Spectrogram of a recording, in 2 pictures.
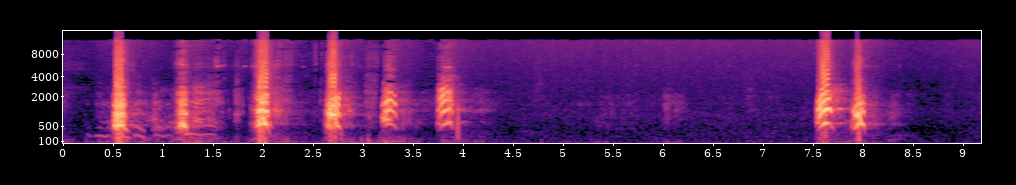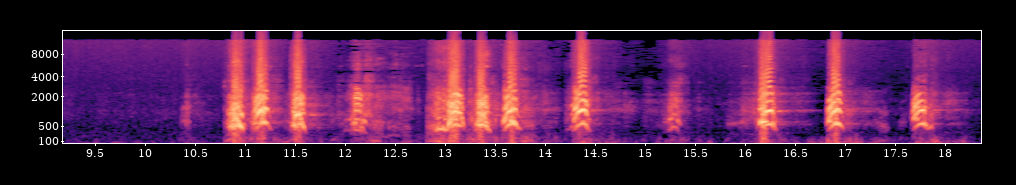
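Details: Lurchers Egg and Toby with Buttons playing in the snow at Priory marina in Bedford; short sharp barks come in bursts, several in quick succession, then pauses of a few seconds before the next volley.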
